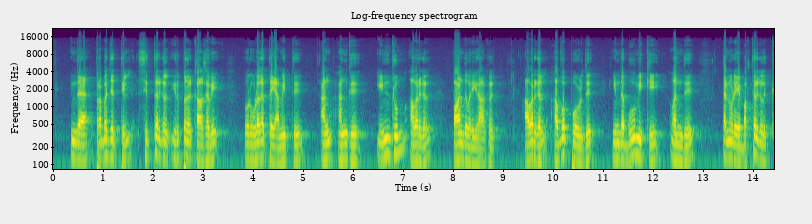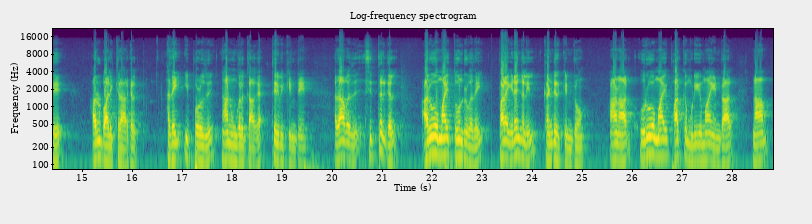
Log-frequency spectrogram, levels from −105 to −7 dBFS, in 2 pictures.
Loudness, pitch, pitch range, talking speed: -14 LUFS, 110 Hz, 100-125 Hz, 80 wpm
